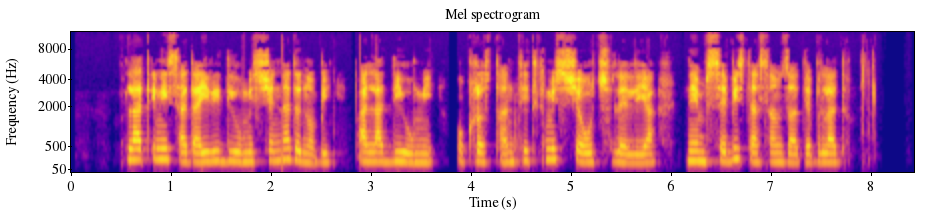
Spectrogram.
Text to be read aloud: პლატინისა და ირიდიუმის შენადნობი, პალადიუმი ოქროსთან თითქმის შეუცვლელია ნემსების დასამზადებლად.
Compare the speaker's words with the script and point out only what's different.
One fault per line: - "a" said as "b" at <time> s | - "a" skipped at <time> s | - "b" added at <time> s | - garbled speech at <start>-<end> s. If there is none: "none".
none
